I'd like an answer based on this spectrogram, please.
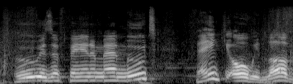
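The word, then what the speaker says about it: Mammut: it's a rain slash a windbreaker basically there's manmoot that's how you spell it m-a-m-m-u-t there on the back who is a fan of mammoot thank you oh we love the colorway of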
